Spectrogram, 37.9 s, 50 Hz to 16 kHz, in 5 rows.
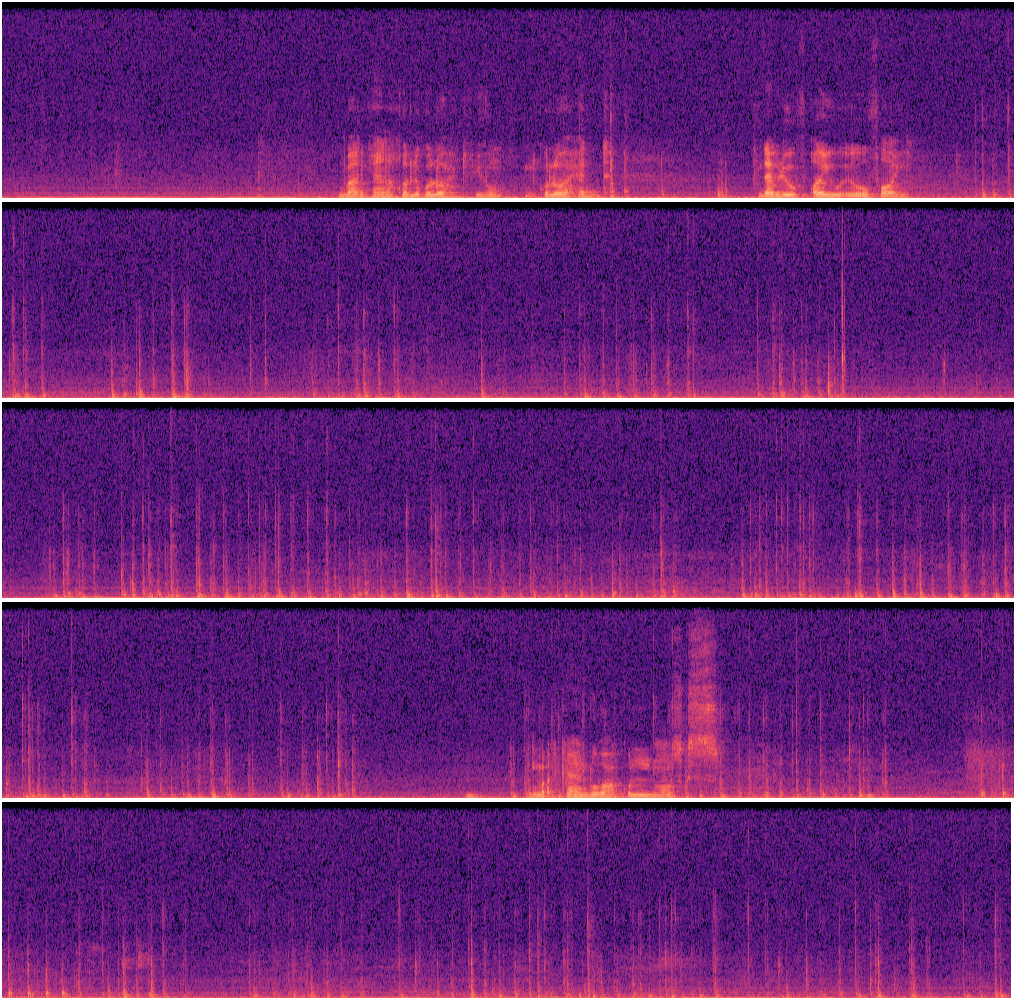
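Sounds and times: low steady hum: 0:00.0 - 0:37.9
computer keyboard typing: 0:04.0 - 0:05.8, 0:07.1 - 0:14.0, 0:15.5 - 0:25.5, 0:26.5 - 0:37.9.

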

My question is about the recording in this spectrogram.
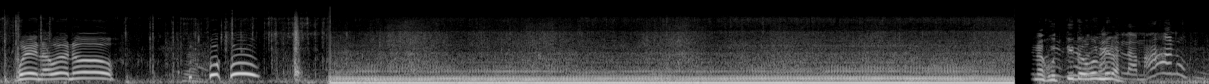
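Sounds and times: wind: 0:00.0 - 0:12.0
outboard motor droning: 0:03.3 - 0:10.2
water hissing: 0:03.3 - 0:10.2.

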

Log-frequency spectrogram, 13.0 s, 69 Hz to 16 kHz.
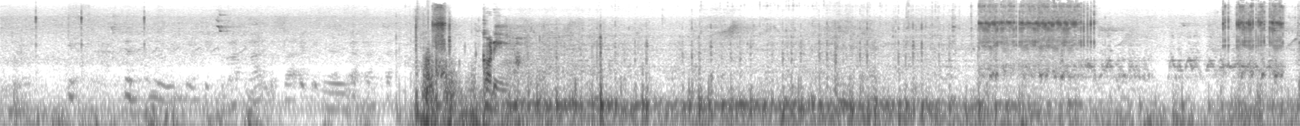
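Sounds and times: fast reel ratcheting: 0:06.0 - 0:11.2, 0:12.2 - 0:13.0
fishing reel whirring: 0:07.0 - 0:11.5, 0:12.1 - 0:13.0
fishing rod handling noise: 0:09.5 - 0:11.1, 0:12.2 - 0:13.0.

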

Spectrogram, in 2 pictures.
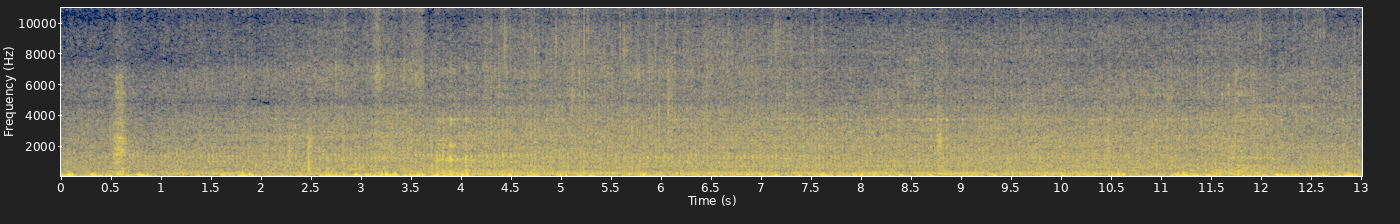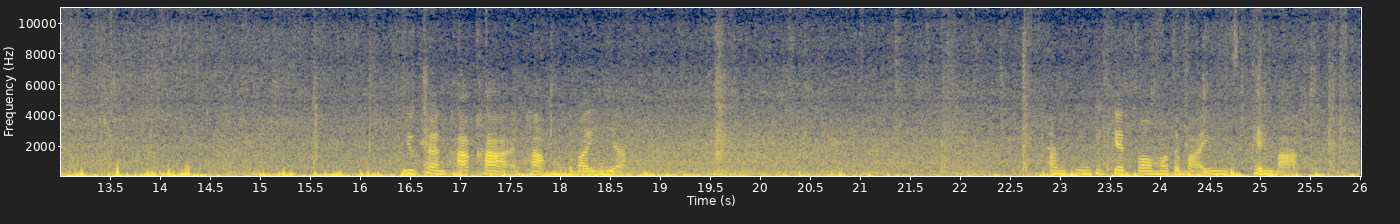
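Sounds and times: vehicle engine running: 0:00.0 - 0:15.5
wind buffeting microphone: 0:00.0 - 0:26.0.

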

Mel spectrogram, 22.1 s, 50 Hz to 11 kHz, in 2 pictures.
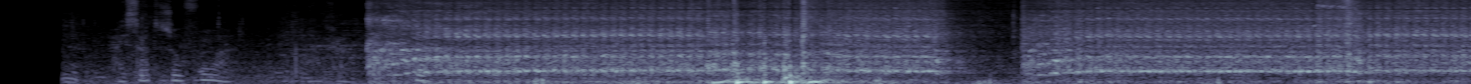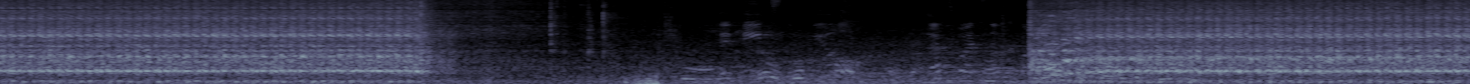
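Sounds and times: engine pops: 0:02.8 - 0:08.6
engine starter whine: 0:02.8 - 0:15.3, 0:18.7 - 0:22.0.

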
